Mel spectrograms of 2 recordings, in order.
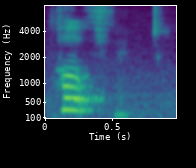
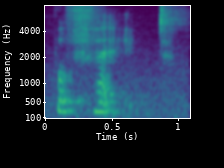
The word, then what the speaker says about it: perfect: If we take a word, for example, if we take a word called perfect, if it is a noun, it should be pronounced as perfect. And for a verb, perfect, perfect, noun, perfect, verb, perfect, noun, perfect, verb.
